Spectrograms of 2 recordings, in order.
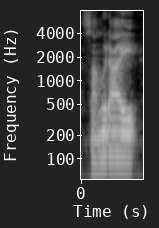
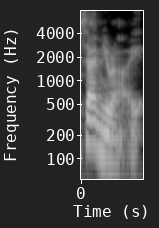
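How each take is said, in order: First: The word is said with Japanese pronunciation. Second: The word is said with English pronunciation. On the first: "how to pronounce these words in Japanese" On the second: "the opposite thing"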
